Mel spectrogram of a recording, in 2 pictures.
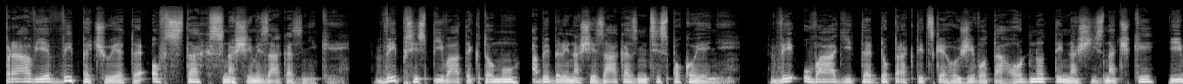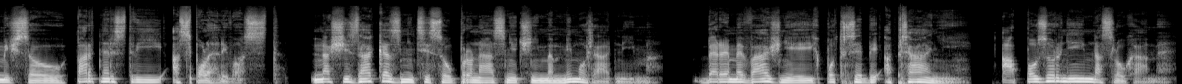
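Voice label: Czech e-learning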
